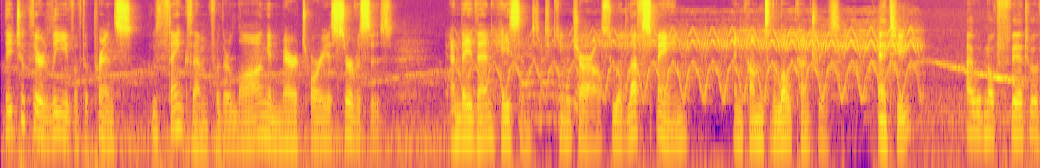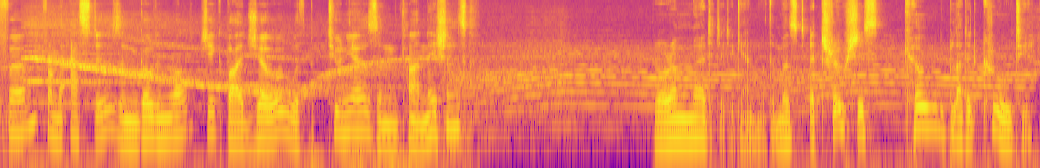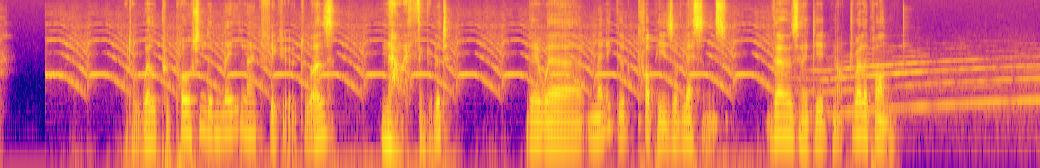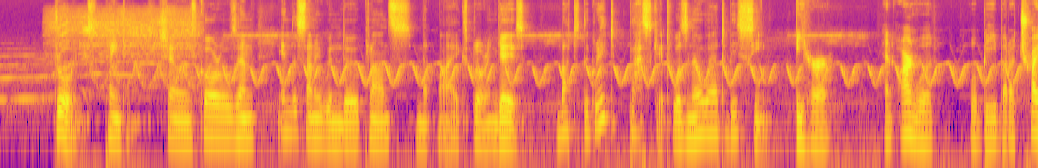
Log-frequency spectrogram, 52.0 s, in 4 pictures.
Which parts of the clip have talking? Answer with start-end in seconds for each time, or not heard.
0.1-18.9, 21.1-25.9, 27.5-31.7, 32.5-37.2, 39.6-51.9.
